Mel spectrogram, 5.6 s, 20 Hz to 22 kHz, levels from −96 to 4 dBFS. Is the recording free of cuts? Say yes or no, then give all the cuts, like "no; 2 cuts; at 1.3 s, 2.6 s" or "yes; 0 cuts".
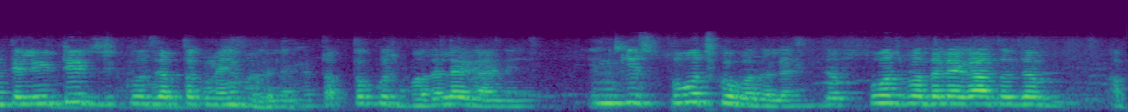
no; 1 cut; at 2.9 s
